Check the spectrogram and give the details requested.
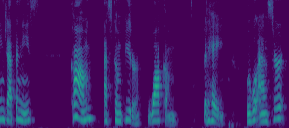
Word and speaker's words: Wacom: of supplying and supporting the creative Community it's pronounced W which means Harmony in Japanese come as computer Wacom but hey we will answer whatever you call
